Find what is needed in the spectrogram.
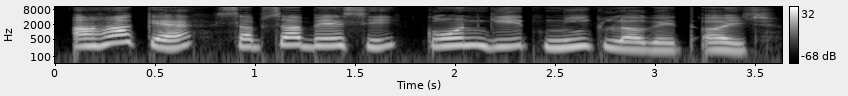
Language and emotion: Maithili, neutral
